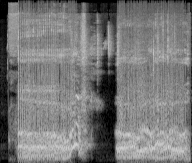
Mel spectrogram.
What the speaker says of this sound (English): Sit, Napoleon, sit.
